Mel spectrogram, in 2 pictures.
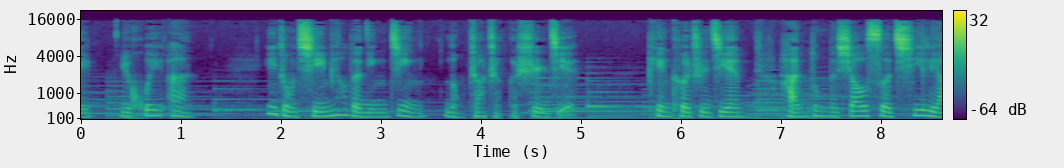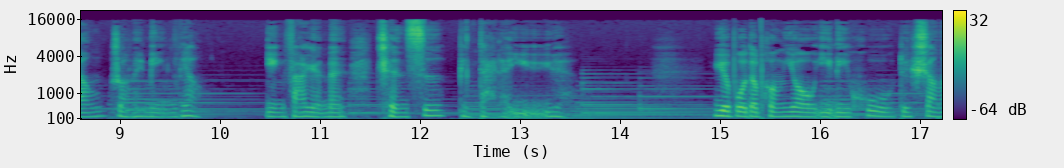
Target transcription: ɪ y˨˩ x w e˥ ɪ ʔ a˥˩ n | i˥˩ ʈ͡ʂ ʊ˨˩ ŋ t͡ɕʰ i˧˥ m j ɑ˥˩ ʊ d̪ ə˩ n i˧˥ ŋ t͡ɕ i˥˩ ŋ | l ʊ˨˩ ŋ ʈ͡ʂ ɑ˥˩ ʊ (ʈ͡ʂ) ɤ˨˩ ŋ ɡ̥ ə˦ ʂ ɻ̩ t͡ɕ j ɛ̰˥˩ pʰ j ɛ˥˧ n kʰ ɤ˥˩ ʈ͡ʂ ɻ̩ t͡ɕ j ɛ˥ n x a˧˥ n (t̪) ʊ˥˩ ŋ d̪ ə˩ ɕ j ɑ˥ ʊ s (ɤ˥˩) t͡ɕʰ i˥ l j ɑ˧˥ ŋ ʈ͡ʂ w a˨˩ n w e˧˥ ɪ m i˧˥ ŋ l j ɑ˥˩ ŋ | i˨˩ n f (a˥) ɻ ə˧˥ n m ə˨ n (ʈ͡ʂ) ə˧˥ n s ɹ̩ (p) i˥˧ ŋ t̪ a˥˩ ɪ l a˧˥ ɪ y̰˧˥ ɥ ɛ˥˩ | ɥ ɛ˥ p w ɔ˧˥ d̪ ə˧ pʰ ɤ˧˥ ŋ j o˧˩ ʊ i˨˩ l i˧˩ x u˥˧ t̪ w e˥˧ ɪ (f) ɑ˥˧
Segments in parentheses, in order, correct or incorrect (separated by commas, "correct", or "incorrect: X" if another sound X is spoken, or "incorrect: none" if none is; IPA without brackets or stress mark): correct, correct, correct, correct, incorrect: ʈ͡ʂʰ, correct, incorrect: ʂ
